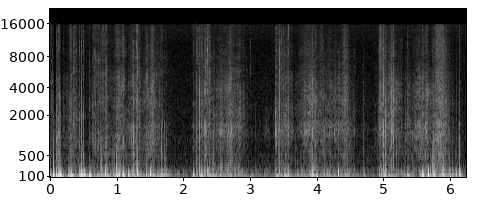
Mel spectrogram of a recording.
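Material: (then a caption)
Waxed cotton. A flat printed beeswax-coated cotton food wrap, about 30 cm across, is held in both hands while fingertips crinkle and flex the stiff waxed fabric. Dense bursts of sticky crackling and crumpling come in waves, with a deep, low rumble underneath and brief quieter gaps between.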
